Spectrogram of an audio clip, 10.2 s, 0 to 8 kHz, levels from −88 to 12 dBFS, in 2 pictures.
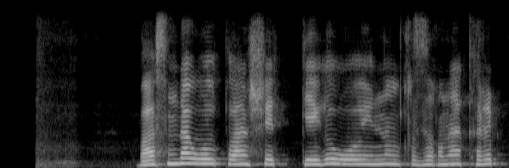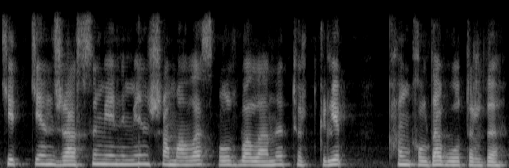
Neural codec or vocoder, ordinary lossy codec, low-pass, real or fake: codec, 24 kHz, 6 kbps, HILCodec; none; 7.2 kHz; fake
